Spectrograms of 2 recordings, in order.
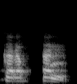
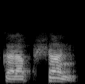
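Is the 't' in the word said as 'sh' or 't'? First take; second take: t; sh. First: The middle consonant is a plain t sound. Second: The middle consonant is a sh sound. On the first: The speaker calls it wrong. "It is not corruption" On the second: The speaker calls it right. "It is corruption"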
